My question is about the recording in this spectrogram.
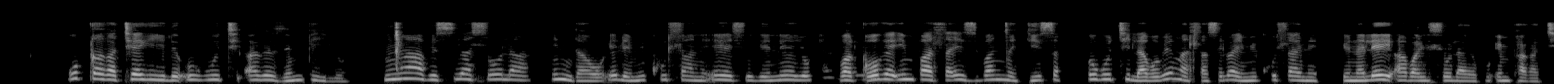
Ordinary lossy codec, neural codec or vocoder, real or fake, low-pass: MP3, 48 kbps; none; real; 7.2 kHz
